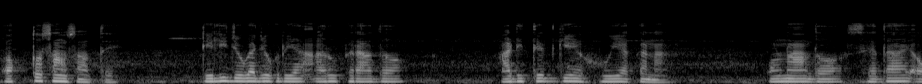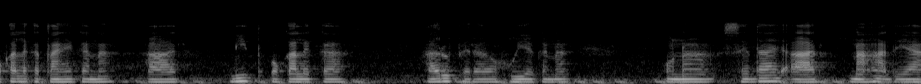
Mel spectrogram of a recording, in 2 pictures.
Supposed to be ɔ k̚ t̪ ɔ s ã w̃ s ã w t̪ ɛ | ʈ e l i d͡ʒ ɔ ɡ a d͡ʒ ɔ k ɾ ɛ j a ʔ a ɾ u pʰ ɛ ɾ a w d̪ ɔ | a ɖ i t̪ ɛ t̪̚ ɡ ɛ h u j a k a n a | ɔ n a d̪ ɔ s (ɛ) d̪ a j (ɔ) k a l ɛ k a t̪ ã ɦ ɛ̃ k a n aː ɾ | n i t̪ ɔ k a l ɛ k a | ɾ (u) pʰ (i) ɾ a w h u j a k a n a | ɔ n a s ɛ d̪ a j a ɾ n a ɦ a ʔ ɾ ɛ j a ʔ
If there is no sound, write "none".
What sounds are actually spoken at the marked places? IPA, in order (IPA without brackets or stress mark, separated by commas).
ɛ, ɔ, u, ɛ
